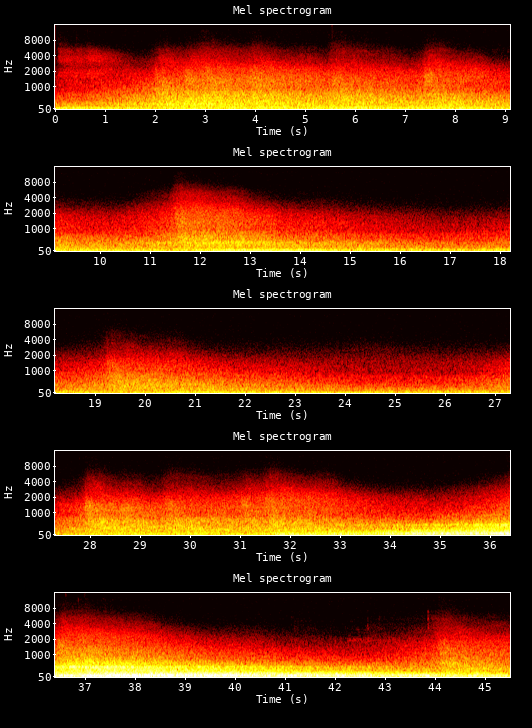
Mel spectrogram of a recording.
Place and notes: Hayange, France - Inside the bridge
Inside the concrete viaduct overlooking the town of Hayange. The box-girder bridge looks like a large sloping tunnel, in which the noise of the truck is reflected.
